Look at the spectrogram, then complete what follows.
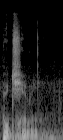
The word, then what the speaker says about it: Buscemi: and Steve Buscemi yeah it's pronounced peachy me and a bunch of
